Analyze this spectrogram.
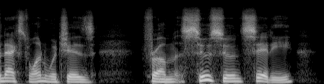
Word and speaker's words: Suisun: Okay, let's go to the next one, which is from Suisun City, spelled Suisun, but the person put in parentheses Soosoon. I'm assuming that's a pronunciation. Suisun City on the 12th of November at 13:15, which is 1:15.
